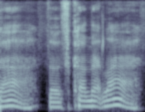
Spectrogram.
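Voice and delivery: ordinary talk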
